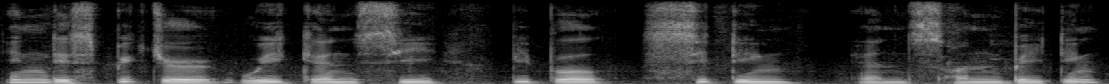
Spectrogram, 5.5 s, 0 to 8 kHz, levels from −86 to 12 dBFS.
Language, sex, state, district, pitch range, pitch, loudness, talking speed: English, male, Nagaland, Kohima, 110-130 Hz, 120 Hz, -17 LUFS, 120 wpm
